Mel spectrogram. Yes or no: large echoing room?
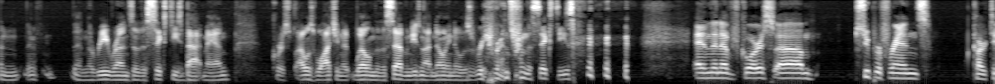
no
